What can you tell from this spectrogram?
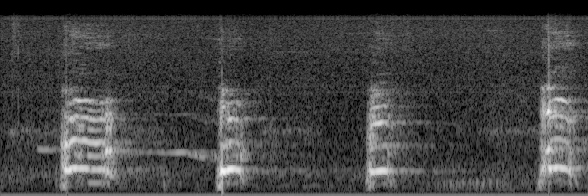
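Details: Petit bleu de Gascogne hound hunting wild boar inside an enclosure; four short ringing bays come about one second apart, each clipped and tonal with strong harmonics, with quiet between them.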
